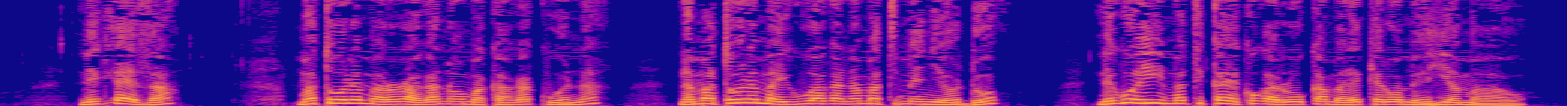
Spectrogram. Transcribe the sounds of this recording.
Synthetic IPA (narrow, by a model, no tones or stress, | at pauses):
neɣɛða | matoɾɛmaɾɔɾaɣanɔmakaɣakuɔna | namatoːɾɛmaiɣuaɣanamatimɛɲɛɔdo | neɣwɔhimatikaɛkoɣaɾokamaɾɛkɛɾwɔmɛɦiamaɔ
